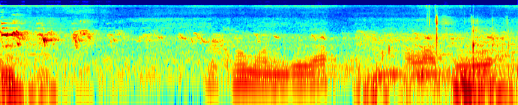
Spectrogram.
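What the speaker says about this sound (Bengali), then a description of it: "দেখুন সঞ্জঙ্গে মুরগি খাবার খাচ্ছে।" Farm chickens gathered around freshly scattered feed, giving soft clucks and chirpy calls close by, with a few low pecking and rustling sounds against a faint background hum.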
